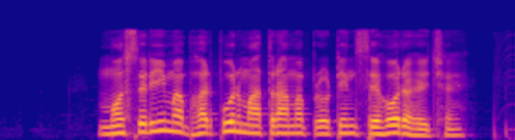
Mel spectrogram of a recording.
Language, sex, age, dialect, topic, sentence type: Maithili, male, 18-24, Eastern / Thethi, agriculture, statement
